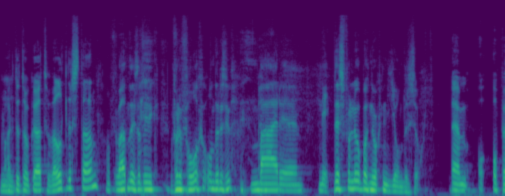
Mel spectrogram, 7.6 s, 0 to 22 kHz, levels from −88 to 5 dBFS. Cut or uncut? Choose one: cut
